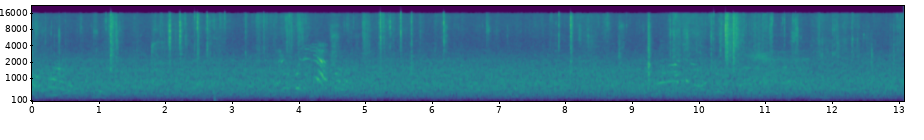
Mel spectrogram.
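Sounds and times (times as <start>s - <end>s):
plant strips clicking and rustling: 0.0s - 13.0s
steady hiss: 0.0s - 13.0s.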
